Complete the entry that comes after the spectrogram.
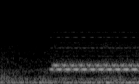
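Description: A telephone starts ringing partway through, a steady electronic tone held at moderate volume over a quiet room background.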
